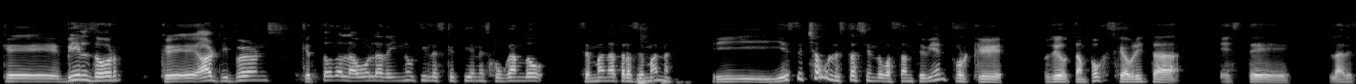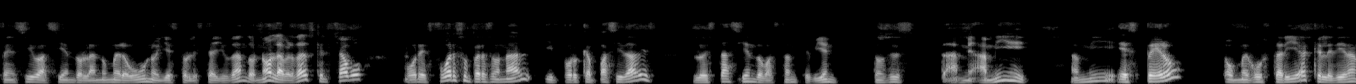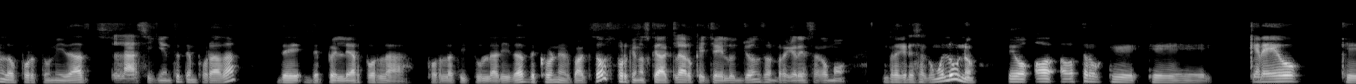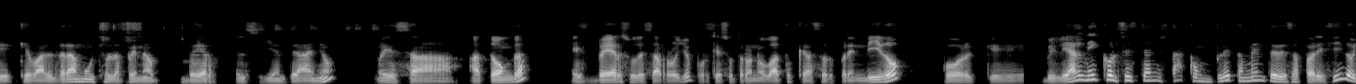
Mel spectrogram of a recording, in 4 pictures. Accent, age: Mexican, 30-49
